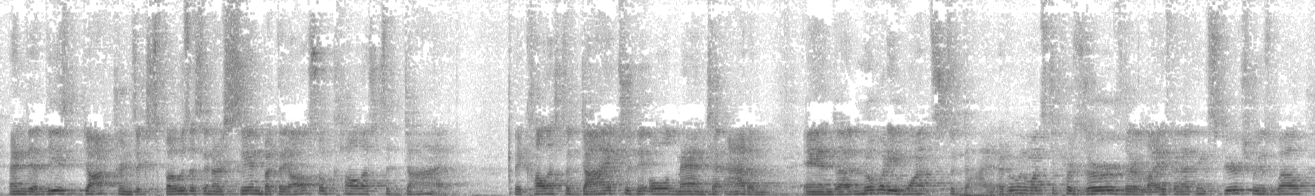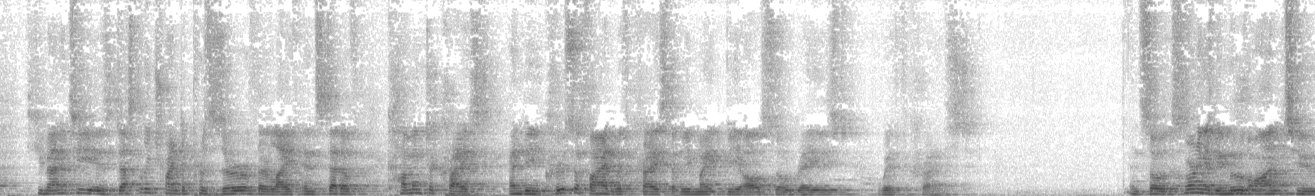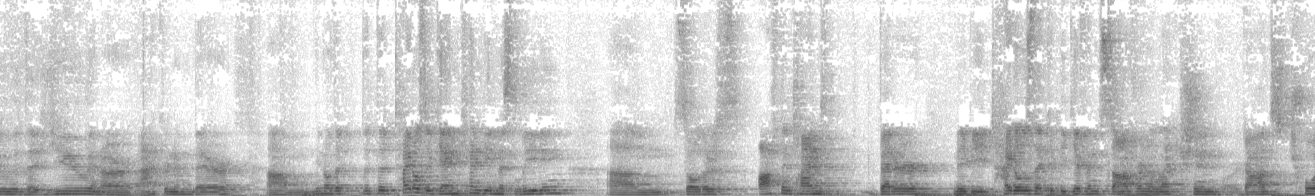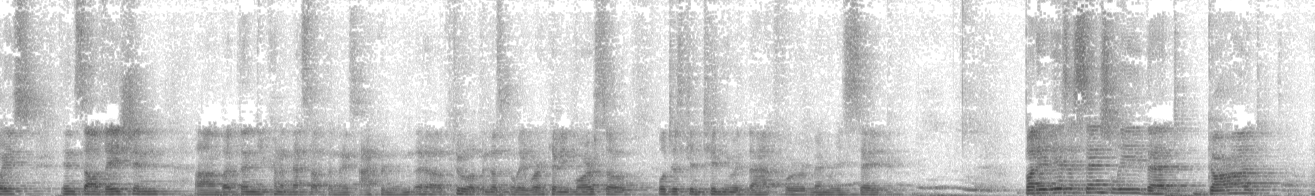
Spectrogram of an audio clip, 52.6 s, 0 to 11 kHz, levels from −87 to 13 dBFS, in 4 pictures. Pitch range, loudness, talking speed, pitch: 125-160 Hz, -23 LUFS, 170 wpm, 140 Hz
